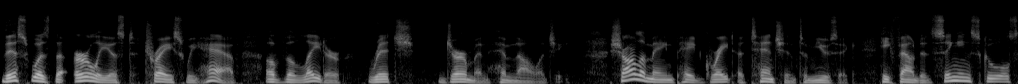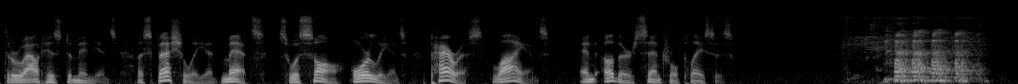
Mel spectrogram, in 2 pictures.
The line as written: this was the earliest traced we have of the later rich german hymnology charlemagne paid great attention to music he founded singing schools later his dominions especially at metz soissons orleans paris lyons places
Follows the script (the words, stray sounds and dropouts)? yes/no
no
